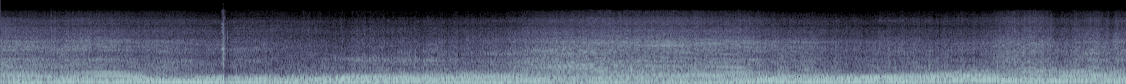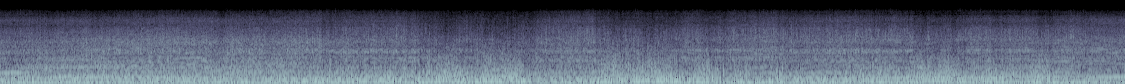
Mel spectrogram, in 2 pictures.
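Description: Onboard sound of a racing motorcycle's engine under hard acceleration, over steady wind rush. Its pitch climbs through each gear and drops away as the bike slows for corners.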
